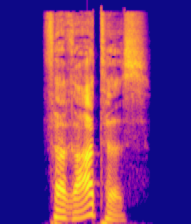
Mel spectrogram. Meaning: genitive singular of Verrat
- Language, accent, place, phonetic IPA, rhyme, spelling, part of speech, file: German, Germany, Berlin, [fɛɐ̯ˈʁaːtəs], -aːtəs, Verrates, noun, De-Verrates.ogg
